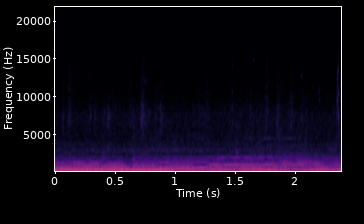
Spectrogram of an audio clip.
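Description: Church organ playing slow, sustained chords, the held notes shifting to a new chord about halfway through and again near the end.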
